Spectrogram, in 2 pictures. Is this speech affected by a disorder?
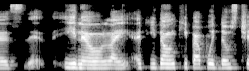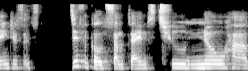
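No.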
